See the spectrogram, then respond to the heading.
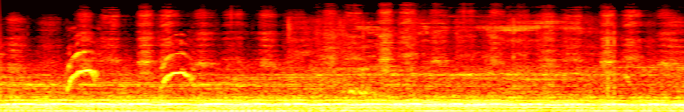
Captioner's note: gritos; respira fuertemente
